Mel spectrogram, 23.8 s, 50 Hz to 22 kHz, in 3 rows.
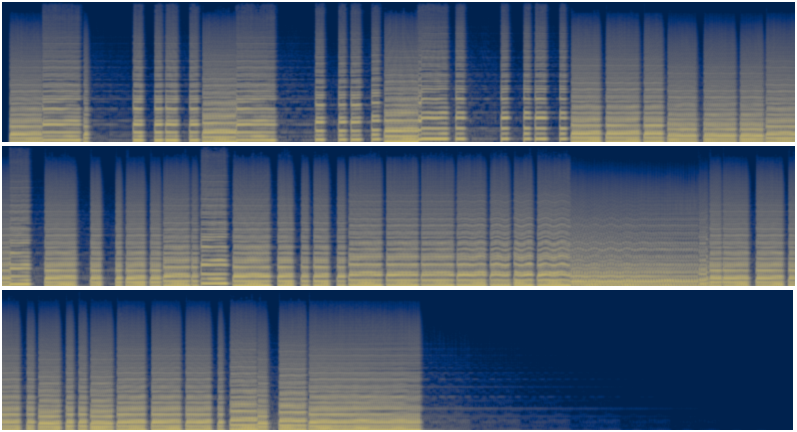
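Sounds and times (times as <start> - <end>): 
Oak Bass synthesizer bass on Novation UltraNova: 0.1 - 20.9.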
